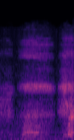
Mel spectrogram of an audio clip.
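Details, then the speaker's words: Sleeping child snoring and mouth-breathing though not congested, with a pause in breathing during which earlier breaths moved no air into the lungs, then a sudden, harsh, noisy gasp in two quick pulls: a gasp ending an apnoea. "there it goes so that knows gasping for air the breaths they took beforehand he was actually not getting anything into his lungs"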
